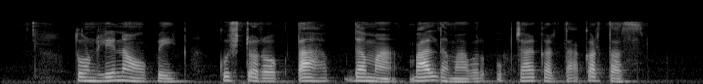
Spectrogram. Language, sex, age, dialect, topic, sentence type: Marathi, female, 25-30, Northern Konkan, agriculture, statement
